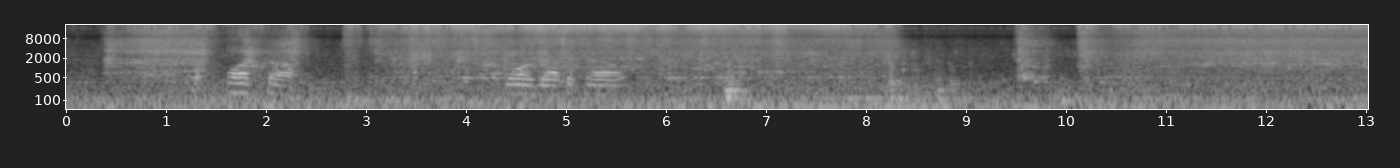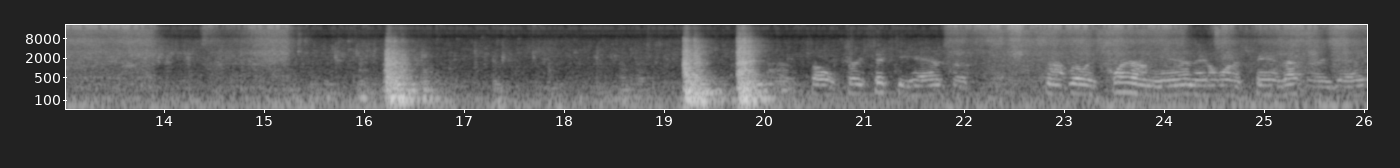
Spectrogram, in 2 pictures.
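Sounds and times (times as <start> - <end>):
hose water spray hissing: 0.4 - 8.5, 9.5 - 15.4, 20.1 - 26.0
heavy knocks: 18.7 - 20.4.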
